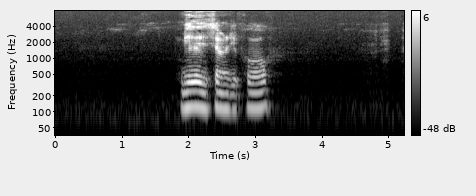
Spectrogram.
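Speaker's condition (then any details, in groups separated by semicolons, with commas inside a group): Slurred speech from poisoning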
